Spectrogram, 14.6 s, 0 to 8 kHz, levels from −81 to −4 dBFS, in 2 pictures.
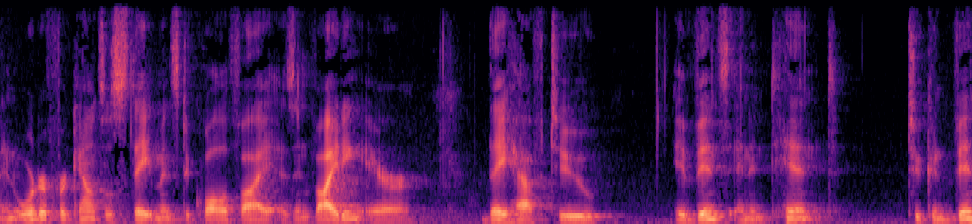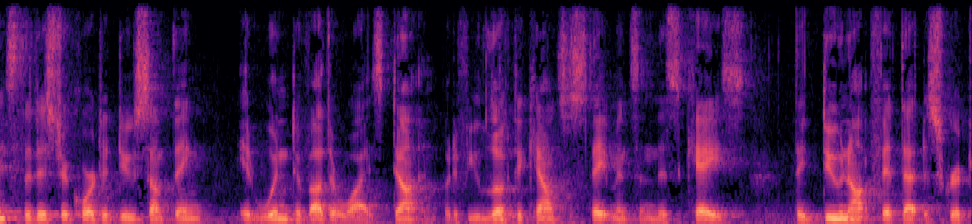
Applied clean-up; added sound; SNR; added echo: none; none; none; none.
